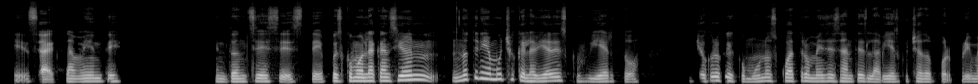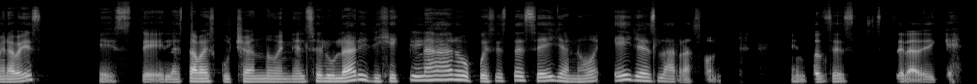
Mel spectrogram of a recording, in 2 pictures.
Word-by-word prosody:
Exactamente. 140 +1 0 0.9
Entonces, 135 +2 0
este, 120 +2 -1
pues 155 +2 0
como 165 -1 +5
la 165 0 +5
canción 200 +4 +4
no 170 +8 +1
tenía 275 -2 +3
mucho 240 0 +1
que 175 -6 +3
la 145 - +3
había 155 +3 +4
descubierto, 140 -6 -2 0.5
yo 145 0 -5
creo 180 -1 +2
que 160 -4 -1
como 130 0 -4
unos 160 +1 -2
4 160 0 +1
meses 145 +1 0
antes 145 0 +1
la 130 -2 +1
había 130 +1 0
escuchado 130 0 -3
por 120 - -5
primera 130 -1 -1
vez. 205 - +1 0.6
Este, 65 - -5
la - - -3
estaba 135 +2 +4
escuchando 135 -1 -2
en 125 0 -5
el 130 +1 -3
celular 145 +6 +4
y 220 - +2
dije: 145 -2 -4
"Claro, 200 +4 +2
pues 140 -2 -2
esta 165 +4 -3
es 185 0 -1
ella, 165 -3 +1
¿no? 135 +3 -3 0.2
Ella 195 0 +1
es 160 -1 -2
la 145 -3 -3
razón". - - -9 0.7
Entonces, - - -5 0.4
se - - -3
la - - +2
dediqué. - - -8
145 Hz, 155 wpm, -23 LUFS, 135-175 Hz, 0.9 s, como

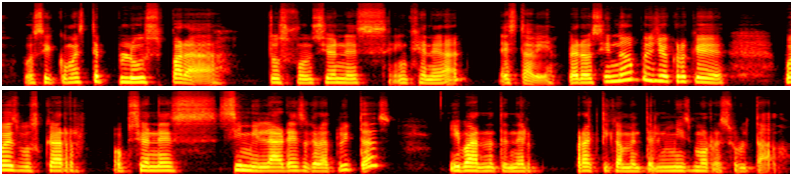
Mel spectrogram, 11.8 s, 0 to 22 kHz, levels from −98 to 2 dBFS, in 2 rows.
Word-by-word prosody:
pues - - -5
sí, 195 - -2
como 190 +3 -3
este 210 +3 0
plus 205 -3 +3
para 195 -3 0 0.3
tus 185 -2 -2
funciones 180 +1 -2
en 175 - -6
general, 170 - -1 0.2
está - - -2
bien, 460 -2 -4
pero 180 +1 +5
si 210 +6 -1
no, 300 +6 +3
pues, 310 -4 +1
yo 250 -2 +5
creo 235 0 +2
que 190 -6 +3 0.4
puedes 215 -2 +5
buscar 180 0 +1 0.2
opciones 185 +1 +1 0.3
similares 185 -3 +3
gratuitas 225 - -1 0.4
y - - +2
van 180 -2 +5
a 170 - -5
tener 165 0 -3 0.3
prácticamente 170 -2 -1
el - - -4
mismo 175 0 -1
resultado. 155 -2 -8
185 Hz, 160 wpm, -24 LUFS, 175-210 Hz, 0.4 s, pero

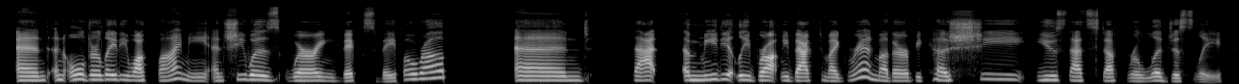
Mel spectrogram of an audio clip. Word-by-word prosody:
and 190 +1 +4
an 215 +1 -2
older 220 +1 +2
lady 220 -1 +1
walked 190 -2 +3
by 220 +9 0
me 170 -8 -7
and 175 0 -6
she 230 0 -3
was 205 -4 +2
wearing 180 -1 +1
Vicks 165 -2 -3
VapoRub 240 - -1 0.7
and 195 -1 +2 0.5
that 195 +1 +5 0.3
immediately 210 +1 +1
brought 195 0 +5
me 185 0 -5
back 175 -1 +5
to 190 - -15
my 165 -1 +1
grandmother 180 - -1
because 185 +3 -3
she 235 0 -5
used 205 +1 -3
that 180 -1 +1
stuff 175 -1 -2
religiously 150 0 -5
190 Hz, 135 wpm, -23 LUFS, 175-215 Hz, 0.7 s, that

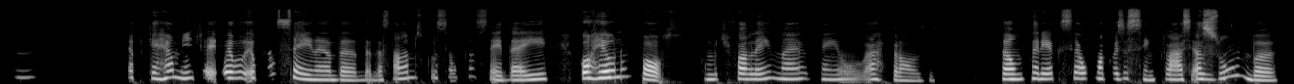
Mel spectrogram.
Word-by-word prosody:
Hum. 325 0 -17 0.9
É 315 - -6
porque 275 - -7
realmente 295 +2 0 0.2
eu 290 -1 +3
eu 295 - -1
cansei, 315 - -1
né, 210 -1 +1
da 205 -2 -1
da 195 +2 -9
da 205 +1 -6
sala 265 +6 -3
a - - -4
musculação 310 - -14
eu - - -23
cansei, 330 - -6
daí 205 +5 +1 0.3
correr 285 +1 +7
eu 325 - +7
não 360 +1 -7
posso, - - +3
como 235 0 -4
eu - - -9
te - - -27
falei, 250 +1 +2
né, 255 -1 -1
tenho 235 +1 -5
artrose, 185 -7 -6 0.6
então 240 -1 +5
teria 250 0 0
que - - -25
ser 280 - -5
alguma 265 +1 0
coisa 255 +1 -8
assim, 225 -6 -5
classe. 225 -1 -2
A 250 - +4
Zumba, 235 - -1
250 Hz, 175 wpm, -20 LUFS, 215-285 Hz, 0.9 s, correr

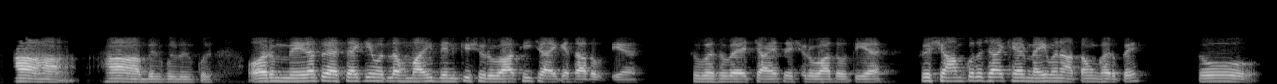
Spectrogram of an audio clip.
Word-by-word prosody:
हाँ, 140 -2 +7
हाँ। 120 -1 0 0.3
हाँ, 135 -3 +4
बिल्कुल, 120 0 -6
बिल्कुल 115 - -9 0.4
और 150 +2 +6
मेरा 150 +1 +2
तो - - +1
ऐसा 160 +1 0
है 160 - +3
कि 165 +1 -3
मतलब 155 -1 +1
हमारी 145 +1 +1
दिन 145 -1 -1
की 160 - -2
शुरुआत 135 -2 +2
ही 155 - -4
चाय 135 -3 +1
के 135 +1 -3
साथ 130 -1 0
होती 125 -2 -6
है। 115 -1 -6 0.6
सुबह-सुबह 135 -1 +1
चाय 130 0 +1
से 135 - -4
शुरुआत 125 -2 0
होती 125 +1 -5
है। 125 0 0 0.4
फिर 165 0 0
शाम 160 -2 +2
को 180 - -2
तो 180 - -1
चाय 170 -1 +2
खैर 160 -1 +2
मैं 145 -1 +1
ही 150 - +1
बनाता 145 -2 -1
हूँ, 140 -1 -4
घर 135 -1 +1
पे। 140 +2 -2
तो, 145 -3 -5
140 Hz, 195 wpm, -20 LUFS, 130-150 Hz, 0.6 s, हाँ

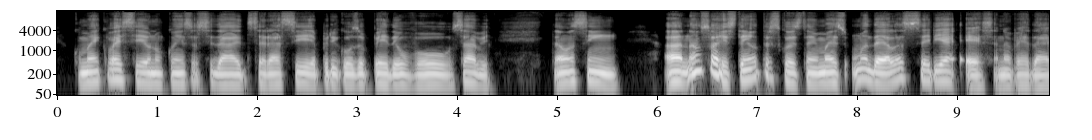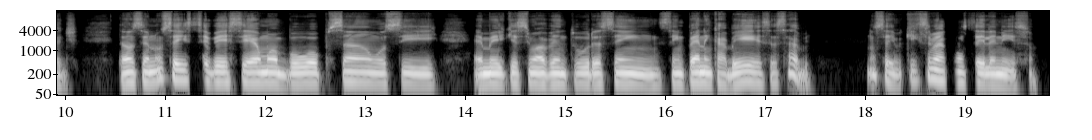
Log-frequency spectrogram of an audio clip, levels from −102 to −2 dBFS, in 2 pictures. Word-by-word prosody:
como 110 +1 +1
é 120 - +2
que - - -25
vai 140 - +1
ser? 130 -3 -6
Eu - - +1
não 105 -1 0
conheço 105 0 -4
a - - -9
cidade, 100 -3 -1
será 105 -1 -2
se 110 0 -2
é - - -2
perigoso 100 0 -2
eu - - -5
perder 105 -2 0
o 100 0 0
voo", 95 +1 0
sabe, 100 -3 -2 0.6
então 110 - +2
assim 115 -5 0 0.5
ah, 120 +1 +9
não 220 - +3
só 240 -4 +3
isso, 115 - -1
tem 135 +1 +3
outras 150 -1 -6
coisas 115 -5 -1
também, 110 -1 0
mas 110 0 +3
uma 145 0 -1
delas 120 +4 +4
seria 125 -4 0
essa, 90 -1 -1
na 90 0 -1
verdade. 95 -1 -4 0.4
Então, 110 - +2
assim, 115 +1 -1
eu - - +3
não 120 - +1
sei 135 -2 +1
se 130 - -11
você - - -3
vê 115 +1 +2
se 120 +1 -3
é 115 0 +5
uma 115 0 +5
boa 105 +2 +3
opção 115 0 0
ou 105 - -1
se 100 -2 -3 0.4
é 95 - -1
meio 105 -1 +3
que 110 - -3
assim 105 -1 -5
uma 105 -1 +4
aventura 105 0 0
sem 100 -3 0
sem 105 +3 -3
pé 115 - +3
nem 110 -1 +3
cabeça, 110 +1 -1
sabe, 105 - -5 0.6
não - - -5
sei. 105 - -4
O - - -9
que 125 - -10
que 125 - -12
você - - -4
me 140 - +5
aconselha 110 -4 -1
nisso? 95 -4 -2
110 Hz, 220 wpm, -23 LUFS, 100-115 Hz, 0.6 s, ah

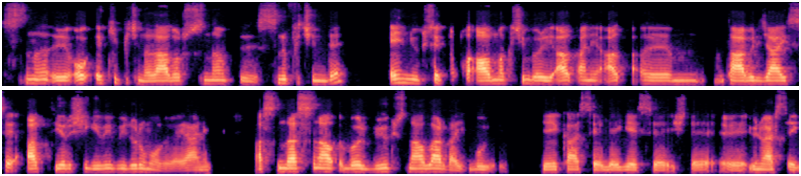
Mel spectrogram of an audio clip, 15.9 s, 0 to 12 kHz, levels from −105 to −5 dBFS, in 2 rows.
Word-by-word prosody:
sını, 145 - -6 0.2
ııı, 125 0 +2
o - - +4
ekip - - -4
içinde 110 - -5
daha 120 0 +6
doğrusu, 125 0 -4
sınav 130 0 -4 0.2
ııı, 110 -3 -6
sınıf 145 +6 -5
içinde 230 -1 -2 0.4
en 155 0 +3
yüksek 145 0 -1
notu 135 - +1
almak 130 +2 +6
için 140 -1 -5
böyle 125 -1 +2
at 130 0 +3
hani, 125 -1 -3
at 125 - -1 0.2
emm, 235 - -3 0.3
tabiri 120 0 +5
caizse 120 0 +2
at 120 0 +7
yarışı 125 +1 -1
gibi 120 +1 -3
bir 120 -1 -4
durum 125 -2 -1
oluyor. 85 -4 -7
Yani, 95 +2 -4 0.4
aslında 130 0 +4
sınav, 130 0 +3
böyle 120 -2 0
büyük 125 +2 -3
sınavlar 125 -1 +3
da 95 - 0
bu, 110 0 -4 0.5
YKS, 110 0 -1
LGS, 100 0 -1 0.2
işte, - - -7 0.2
eee, 90 - -3
üniversiteye 105 -2 0
125 Hz, 160 wpm, -24 LUFS, 110-130 Hz, 0.5 s, at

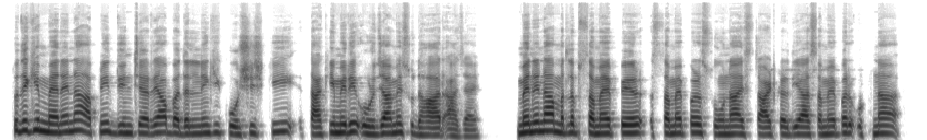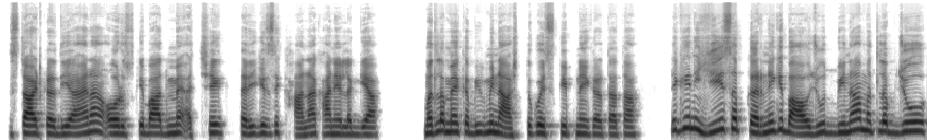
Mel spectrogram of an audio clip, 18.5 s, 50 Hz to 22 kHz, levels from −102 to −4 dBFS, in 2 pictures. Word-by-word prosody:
तो - - 0
देखिए, 260 +1 +3
मैंने 210 +1 +2
ना 255 +2 +1
अपनी 225 +3 -2
दिनचर्या 200 +1 0
बदलने 185 +1 0
की 205 - -5
कोशिश 185 -1 -4
की 220 +4 -6 0.2
ताकि 175 +3 +1
मेरे 215 +2 +3
ऊर्जा 185 +2 +3
में - - +1
सुधार 160 -3 0
आ 145 0 -3
जाए। 135 -1 -7 0.4
मैंने 215 +3 +5
ना 245 0 +6
मतलब 210 -2 0
समय 190 -2 +2
पेर 200 +1 +3
समय 190 0 -1
पर 205 0 +2
सोना 180 -1 -1
स्टार्ट 170 -1 -2
कर 175 - -2
दिया, 175 -1 +2
समय 175 +1 -1
पर 200 - +2
उठना 190 +2 -2 0.5
स्टार्ट 190 +2 +4
कर 185 -1 +1
दिया, 180 0 +1
है 195 - +2
ना? 235 0 +2
और 185 -1 +3
उसके 185 +2 -4
बाद 180 -1 +3
मैं 205 - +1
अच्छे 180 +7 -2 0.2
तरीके 185 +1 0
से 210 +3 -5
खाना 170 -2 -2
खाने 180 0 0
लग 175 -1 -2
गया। 170 -1 +1 0.5
मतलब 230 +5 +3
मैं 225 0 +3
कभी 210 -2 -2
भी 225 +2 +2
नाश्ते 155 -3 0
को 195 0 +3
स्किप 190 0 -6
नहीं 185 -1 -1
करता 175 -1 -2
था, 175 0 -3 0.4
लेकिन 305 +4 +1
ये 240 0 +1
सब 285 0 +1
करने 210 +2 +3
के 280 - 0
बावजूद 175 +4 +2
भी 210 +2 +1
ना 270 - +4
मतलब 235 -3 0
जो 235 - +4
190 Hz, 215 wpm, -23 LUFS, 180-210 Hz, 0.5 s, ना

